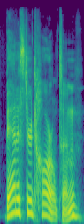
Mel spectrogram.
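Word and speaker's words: Banastre Tarleton: What's the British pronunciation? Bannister Tarleton. Oh, okay. So I was actually pretty close. Okay, that's cool. All right. I'm learning things. It's cool. All right. Bannister Tarleton captured Boone and several other legislators near Charlottesville.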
